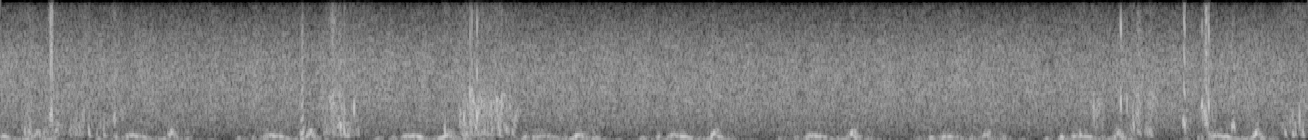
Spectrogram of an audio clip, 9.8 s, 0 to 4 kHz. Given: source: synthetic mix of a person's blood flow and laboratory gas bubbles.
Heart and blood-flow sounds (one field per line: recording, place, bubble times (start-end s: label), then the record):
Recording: Doppler ultrasound of blood flow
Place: precordium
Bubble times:
0.15-0.26 s: bubbles
0.30-0.94 s: bubbles
2.23-2.33 s: bubbles
2.38-2.80 s: bubbles
3.31-3.91 s: bubbles
8.06-8.29 s: bubbles
8.38-8.70 s: bubbles
8.84-9.13 s: bubbles
9.21-9.30 s: bubbles
9.61-9.82 s: bubbles
From the record:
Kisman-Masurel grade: 332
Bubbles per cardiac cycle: rolling drumbeat, 9 or more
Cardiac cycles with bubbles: 50 to 99%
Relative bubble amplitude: moderate (0.250 to 0.450)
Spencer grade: 3 (all of the cardiac periods contain showers or single bubble signals, but not dominating or overriding the cardiac motion signals)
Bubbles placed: only in the low amplitude regions of the cardiac cycle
